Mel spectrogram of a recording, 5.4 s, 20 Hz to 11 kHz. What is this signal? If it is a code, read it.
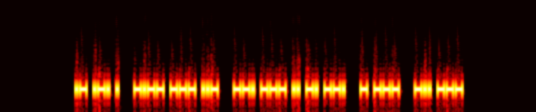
Morse code, heard as a keyed tone, about 52 wpm, 700 Hz. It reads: ARE YOU GOING TO DO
